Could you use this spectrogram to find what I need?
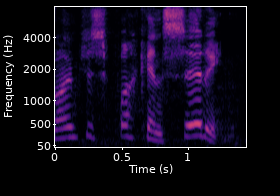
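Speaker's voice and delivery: irritated answer to the ex; exasperated reply. Retold or imitated. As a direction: snap back at her, annoyed. His reply in quarrel.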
